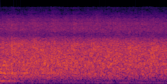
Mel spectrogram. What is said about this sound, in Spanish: Denle el aplauso a Jesús, por favor.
